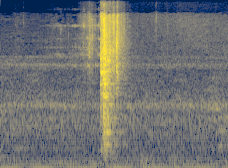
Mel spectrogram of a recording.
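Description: Spices drop into a metal pan with a sharp clatter.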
